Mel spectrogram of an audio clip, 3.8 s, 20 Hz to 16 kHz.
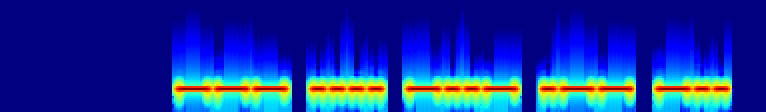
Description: Morse code, heard as a keyed tone, about 25 wpm, 700 Hz. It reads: OHXWD
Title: Code Groups - 5 Letters - 25wpm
